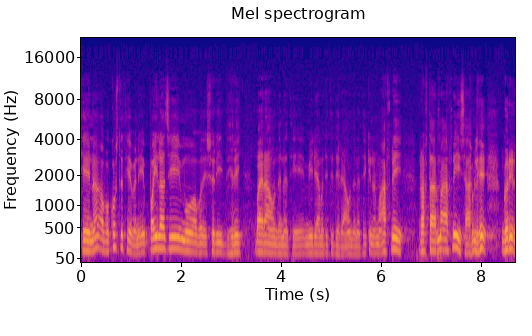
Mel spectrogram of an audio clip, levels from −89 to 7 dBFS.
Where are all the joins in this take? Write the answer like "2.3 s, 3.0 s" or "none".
none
